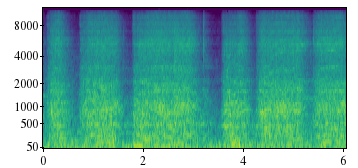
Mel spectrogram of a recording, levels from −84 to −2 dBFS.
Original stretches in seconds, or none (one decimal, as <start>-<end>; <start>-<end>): 0.0-0.8; 4.5-5.0; 5.5-6.1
